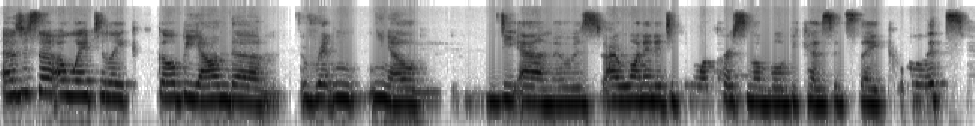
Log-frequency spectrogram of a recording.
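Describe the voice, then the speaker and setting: A woman's voice: medium pitch, steady tone, unhurried, warm tone, poor audio. A woman, chatting as an interview guest and laughing often. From Moldova. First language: Moldovan and Russian. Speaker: guest artist. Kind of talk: casual conversation.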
